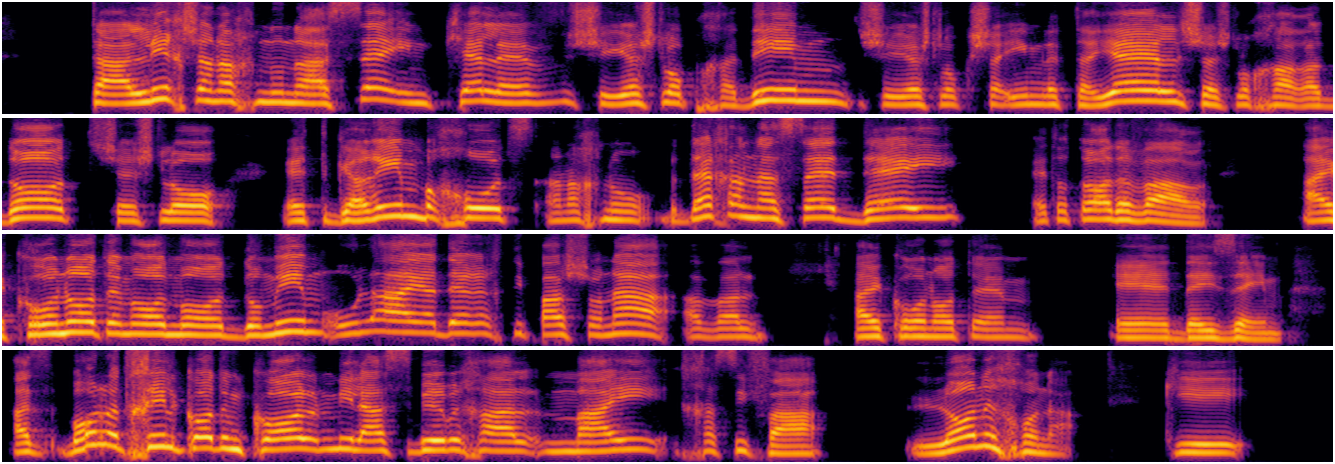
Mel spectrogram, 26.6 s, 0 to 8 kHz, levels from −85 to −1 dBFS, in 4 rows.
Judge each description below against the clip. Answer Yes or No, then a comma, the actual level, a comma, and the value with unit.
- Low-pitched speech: No, high, 205 Hz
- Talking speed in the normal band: Yes, average, 120 wpm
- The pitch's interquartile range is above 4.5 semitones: Yes, average, 5.0 semitones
